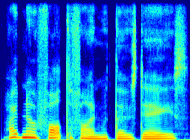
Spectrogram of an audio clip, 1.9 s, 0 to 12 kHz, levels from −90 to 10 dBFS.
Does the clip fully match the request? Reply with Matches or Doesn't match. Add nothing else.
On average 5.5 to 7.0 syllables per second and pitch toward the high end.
Doesn't match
